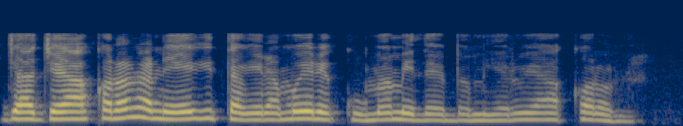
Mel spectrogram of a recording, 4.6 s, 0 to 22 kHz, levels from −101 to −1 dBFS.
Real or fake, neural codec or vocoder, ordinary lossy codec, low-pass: fake; codec, 16 kHz, 4 kbps, FunCodec, trained on Chinese and English, 50 frames a second; none; 7.2 kHz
